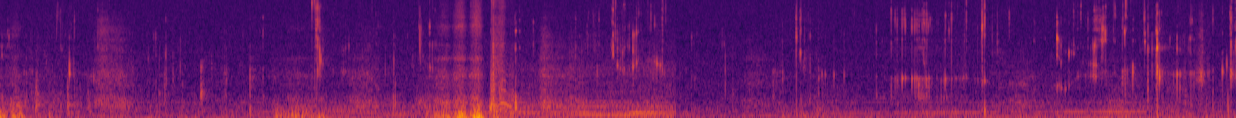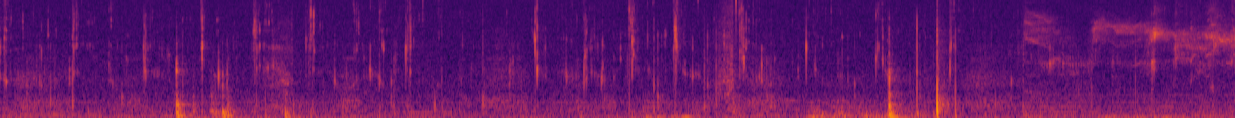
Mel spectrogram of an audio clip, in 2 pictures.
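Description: Close-miked chewing and biting of a soft homemade edible 'glue' eaten from glue-stick tubes: wet mouth clicks and small crackles. A brief high squeaking comes near the end.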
